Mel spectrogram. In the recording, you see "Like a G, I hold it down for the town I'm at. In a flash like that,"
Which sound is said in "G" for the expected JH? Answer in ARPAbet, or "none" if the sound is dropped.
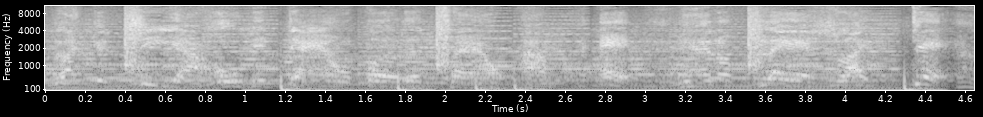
CH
